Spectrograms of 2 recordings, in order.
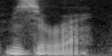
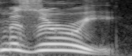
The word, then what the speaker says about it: Missouri: aside from it's not pronounced Missouri. The only people that pronounce it Missouri are people from out of state who are trying to campaign there for whatever reason. It's Missouri. Okay, we got that over with and out of the way.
